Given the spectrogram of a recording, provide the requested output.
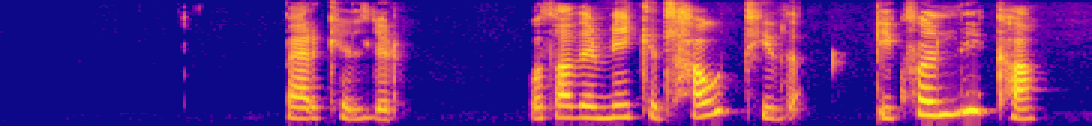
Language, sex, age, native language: Icelandic, female, 11, Icelandic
